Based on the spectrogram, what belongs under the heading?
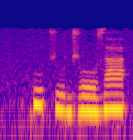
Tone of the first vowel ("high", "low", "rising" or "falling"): high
